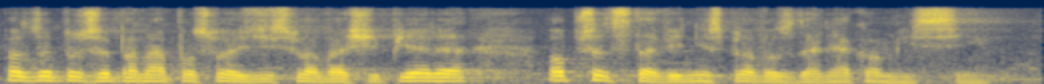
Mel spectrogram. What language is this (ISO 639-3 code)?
pol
